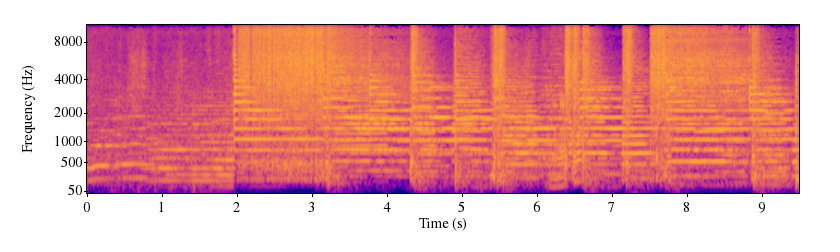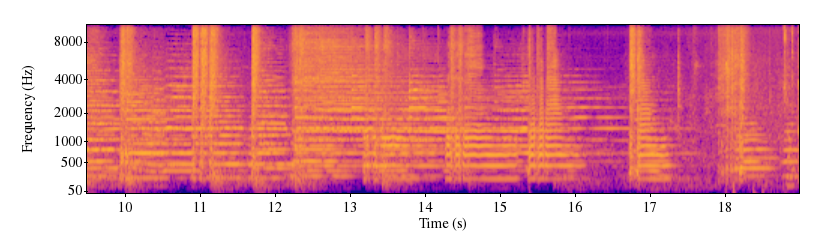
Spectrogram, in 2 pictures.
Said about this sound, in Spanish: Campana. Bueno, pues. Así han sonado estas campanas.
